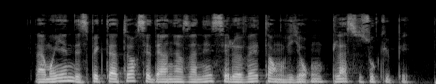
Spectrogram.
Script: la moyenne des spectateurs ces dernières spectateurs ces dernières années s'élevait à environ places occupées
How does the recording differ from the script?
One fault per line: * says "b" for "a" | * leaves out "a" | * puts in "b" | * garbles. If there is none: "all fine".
* leaves out "spectateurs ces dernières"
